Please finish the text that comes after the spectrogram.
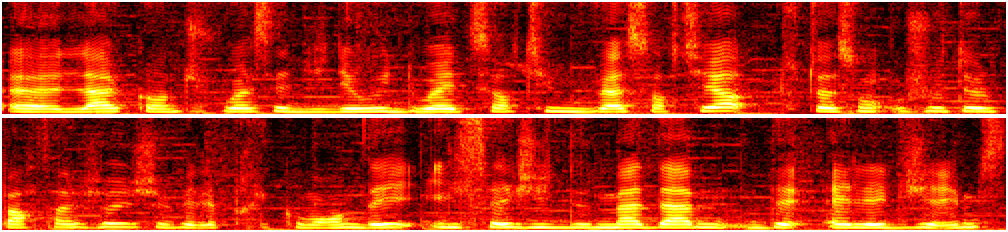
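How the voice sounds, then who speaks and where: A woman's voice: mid-range voice, little pitch movement, fairly quick, hardly any pauses, soft background music. Chatty young woman with fillers. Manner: chatty, many fillers and restarts. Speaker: book vlogger. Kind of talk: casual book talk with read-aloud summaries.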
